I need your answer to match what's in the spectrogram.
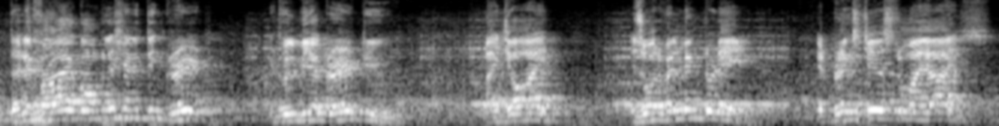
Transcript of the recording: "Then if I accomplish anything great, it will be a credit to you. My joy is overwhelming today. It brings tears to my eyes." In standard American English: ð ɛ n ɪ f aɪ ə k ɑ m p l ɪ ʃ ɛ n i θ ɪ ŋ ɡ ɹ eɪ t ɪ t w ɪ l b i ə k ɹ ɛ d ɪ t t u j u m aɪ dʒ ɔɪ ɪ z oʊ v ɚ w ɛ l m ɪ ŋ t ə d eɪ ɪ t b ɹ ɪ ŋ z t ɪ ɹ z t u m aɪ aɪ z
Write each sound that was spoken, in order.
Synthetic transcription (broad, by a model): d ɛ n ɪ f aɪ ə k ɑ m p l ɪ ʃ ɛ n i t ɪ ŋ ɡ ɹ eɪ t ɪ t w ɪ l b i ə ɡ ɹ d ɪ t t u j u m aɪ dʒ ɔɪ ɪ z oʊ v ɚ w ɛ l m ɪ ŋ t ə d eɪ ɪ t b ɹ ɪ ŋ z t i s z t u m aɪ aɪ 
